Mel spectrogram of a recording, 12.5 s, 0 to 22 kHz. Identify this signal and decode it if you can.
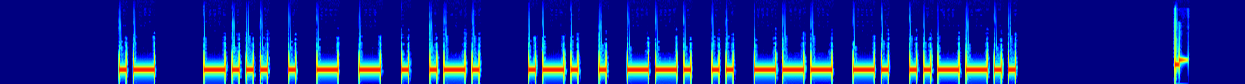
Morse code, heard as a keyed tone, about 17 wpm, 700 Hz. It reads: A BETTER REGION?
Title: Sentences from Top 1500 Words 17wpm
